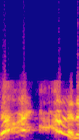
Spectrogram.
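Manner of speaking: very high shout, laughing and crying at once; reliving the moment she saw the plus sign, shrieking with joy. Retold or imitated. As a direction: scream it out in tearful joy. Her reaction to positive test.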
